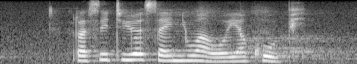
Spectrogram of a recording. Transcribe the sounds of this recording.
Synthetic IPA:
rʔasitʰijɔsainiwaɦɔjakʰoːpʰi̥

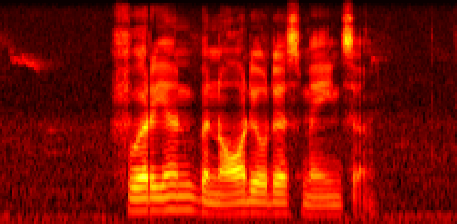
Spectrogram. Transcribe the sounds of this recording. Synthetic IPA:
fuəɾiənbənɑːdiəlˠdəsmɛnsə̰

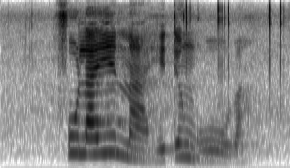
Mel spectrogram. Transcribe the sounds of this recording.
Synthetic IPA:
fulajinaɦitʼiŋɡʱuːɓa

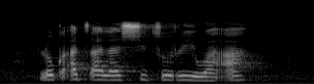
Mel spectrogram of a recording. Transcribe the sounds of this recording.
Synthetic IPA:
lɔkɔʔat͡salaʃit͡sʼuriwaʔa

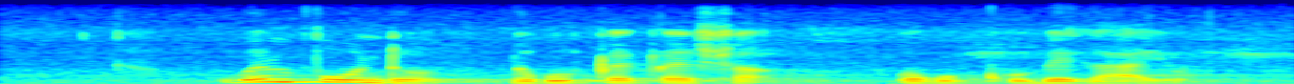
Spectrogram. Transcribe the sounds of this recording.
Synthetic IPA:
weɱfundʱɔnok̬uǃɛǃɛʃa̰ | ok̬uǃʰuɓɛk̬aːjɔ̰

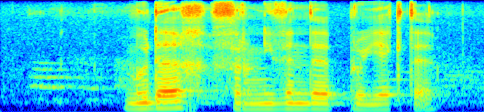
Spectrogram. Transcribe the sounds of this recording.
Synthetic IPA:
mudəχfərnivəndəprujɛktʰə̰

